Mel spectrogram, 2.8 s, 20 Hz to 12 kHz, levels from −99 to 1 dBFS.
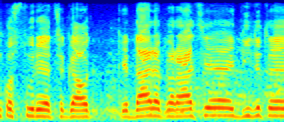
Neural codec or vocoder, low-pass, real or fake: none; 10.8 kHz; real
